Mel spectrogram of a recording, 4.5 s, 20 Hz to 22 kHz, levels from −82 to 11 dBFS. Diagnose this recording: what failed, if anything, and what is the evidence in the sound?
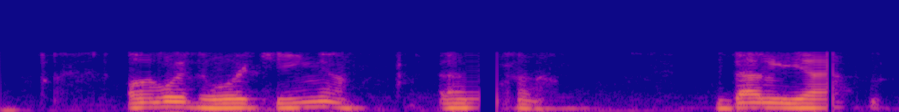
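Codec stage: speech was encoded with the G.723.1 codec at a rate that fits about 6.3 kbit/s, cutting everything above 4 kHz and leaving heavily muffled, hoarse audio with smeared consonants.

Network stage: VoIP packet loss concealed by the speech codec at 0.72–0.77 s, 2.33–2.53 s and 4.07–4.22 s; the decoder extrapolates its last frame, producing a buzzy tone or coloured noise that fades.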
